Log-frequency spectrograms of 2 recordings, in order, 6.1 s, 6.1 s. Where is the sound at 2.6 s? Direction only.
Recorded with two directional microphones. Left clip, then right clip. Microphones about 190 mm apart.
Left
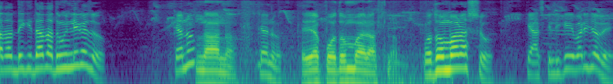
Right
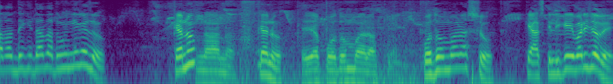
30° right (ahead or behind).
